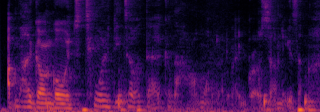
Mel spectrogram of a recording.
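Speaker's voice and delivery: breathy secret whisper; hushed conspiratorial whisper; whispered aside. Real, not acted. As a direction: drop to a whisper, holding back the details. Aside he holds back details.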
